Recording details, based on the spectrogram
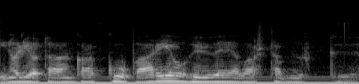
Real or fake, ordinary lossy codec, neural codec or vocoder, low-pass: real; none; none; 7.2 kHz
